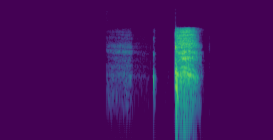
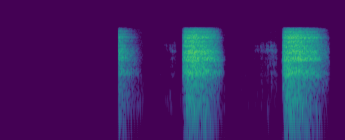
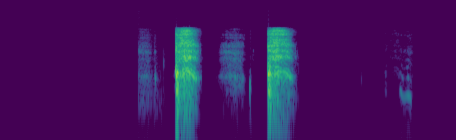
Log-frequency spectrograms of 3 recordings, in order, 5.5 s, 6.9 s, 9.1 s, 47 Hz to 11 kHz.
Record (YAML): cough_length: 5.5 s
cough_amplitude: 28162
cough_signal_mean_std_ratio: 0.22
exhalation_length: 6.9 s
exhalation_amplitude: 19682
exhalation_signal_mean_std_ratio: 0.38
three_cough_length: 9.1 s
three_cough_amplitude: 28045
three_cough_signal_mean_std_ratio: 0.24
survey_phase: beta (2021-08-13 to 2022-03-07)
age: 18-44
gender: Female
wearing_mask: 'No'
symptom_none: true
smoker_status: Never smoked
respiratory_condition_asthma: false
respiratory_condition_other: false
recruitment_source: REACT
submission_delay: 1 day
covid_test_result: Negative
covid_test_method: RT-qPCR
